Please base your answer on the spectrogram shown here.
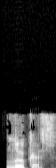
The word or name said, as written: leukas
